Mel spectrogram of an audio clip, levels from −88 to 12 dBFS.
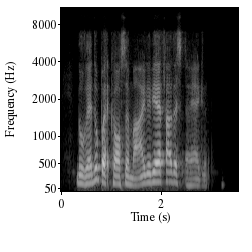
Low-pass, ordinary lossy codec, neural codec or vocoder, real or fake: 7.2 kHz; Opus, 32 kbps; codec, 16 kHz, 0.5 kbps, X-Codec, HuBERT features, trained on balanced general audio; fake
